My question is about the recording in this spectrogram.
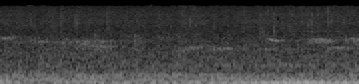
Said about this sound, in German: Ja, jetzt also stehe ich da mitten im Wald. Es regnet zwar, aber im Wald ein bisschen weniger.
